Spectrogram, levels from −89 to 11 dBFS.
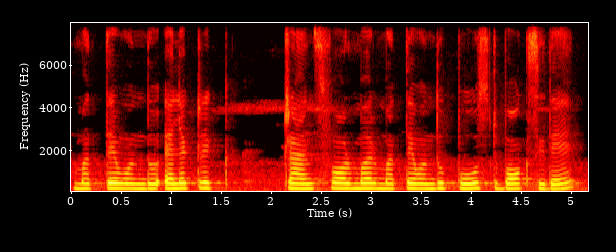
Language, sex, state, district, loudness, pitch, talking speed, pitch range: Kannada, female, Karnataka, Bangalore, -14 LUFS, 230 Hz, 105 wpm, 230-240 Hz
